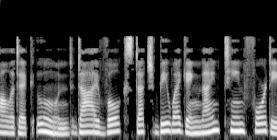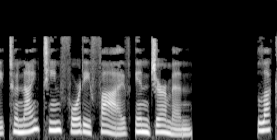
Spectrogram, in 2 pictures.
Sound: in German

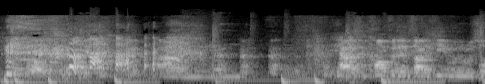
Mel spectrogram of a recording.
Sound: laughter

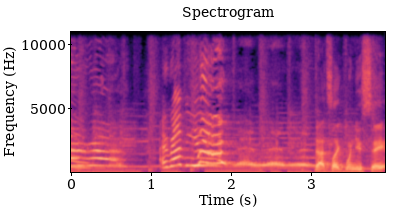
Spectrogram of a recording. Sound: dog howling

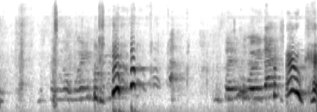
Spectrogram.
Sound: laughs

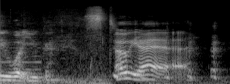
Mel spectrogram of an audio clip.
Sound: laughing

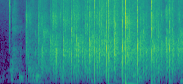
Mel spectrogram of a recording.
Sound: applause

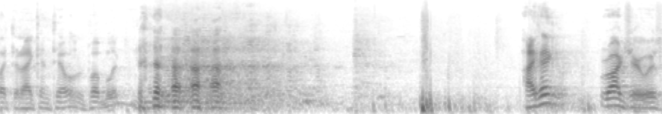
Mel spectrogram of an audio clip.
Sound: audience laughing

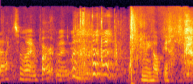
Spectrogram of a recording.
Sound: laughs

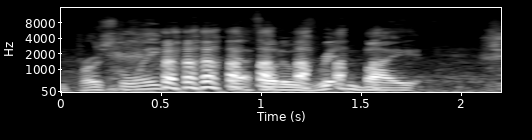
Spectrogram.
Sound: laughing

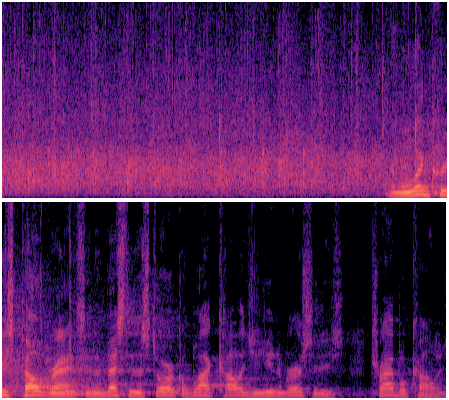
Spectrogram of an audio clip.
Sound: applause

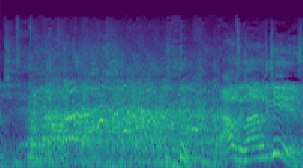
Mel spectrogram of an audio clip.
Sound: audience laughing

